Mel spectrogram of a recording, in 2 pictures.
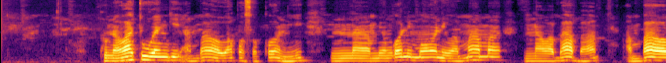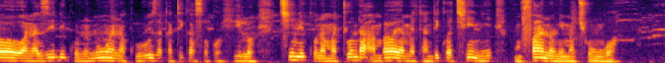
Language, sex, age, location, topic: Swahili, male, 18-24, Kisii, finance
